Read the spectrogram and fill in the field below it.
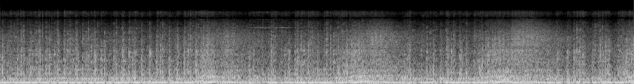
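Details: Big-block Chevy V8 in the Farm Fresh gasser, warmed up to temperature, carb downjetted and running a 750 carb: loud, deep, lumpy idle with light throttle blips, steady and healthy; runs, no leaks, goes forward and backward. Normal idle.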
